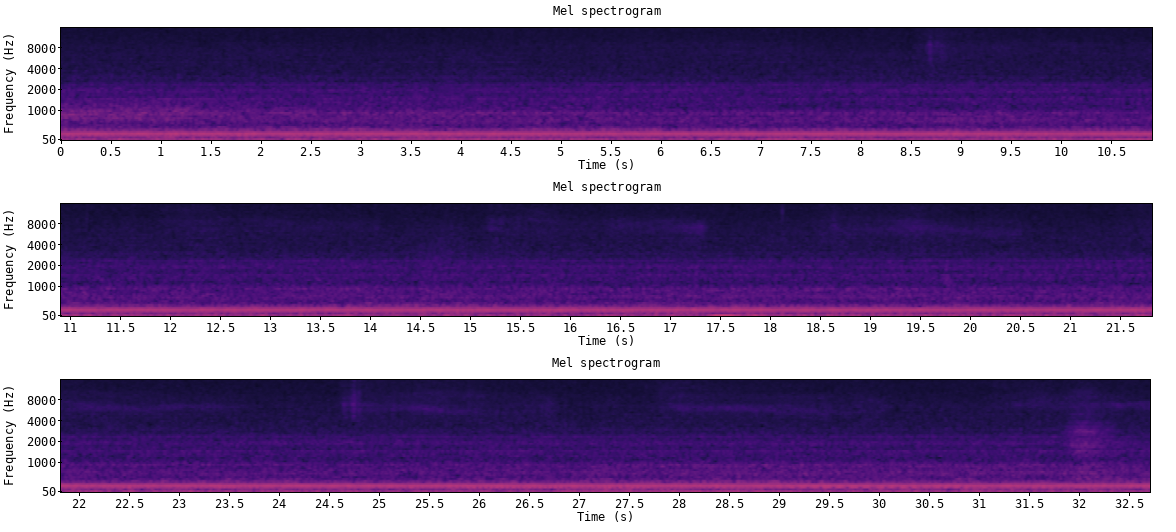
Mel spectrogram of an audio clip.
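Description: A steady low electrical-sounding hum, with faint soft brushing now and then as fingertips stroke and trace over the bare skin of a back.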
